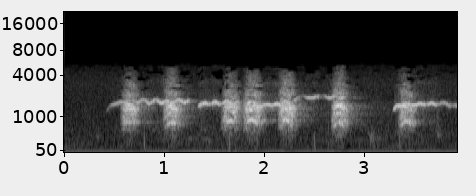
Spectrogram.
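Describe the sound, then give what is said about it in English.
A dog, greeted as Pooch, in the Seldons' home in the radio play All This and Heaven Too, gives about six short, yappy barks in quick succession, with a thin, high-pitched whimpering whine running between them. No one speaks. “Hello, Pooch.”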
